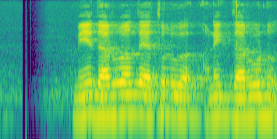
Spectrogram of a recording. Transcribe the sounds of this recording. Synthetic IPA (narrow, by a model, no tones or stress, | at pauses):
meːd̪aɾuʋand̪əæt̪uluʋəʔanek̚d̪aɾuʋunu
